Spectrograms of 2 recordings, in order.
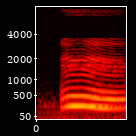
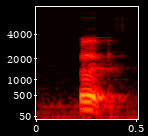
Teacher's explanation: Let's do the U umlaut first. Compare the long tense sound uh to the short lax sound uh.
